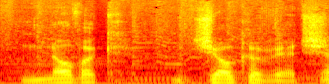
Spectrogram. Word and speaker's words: Novak Djokovic: We have the legendary Novak Djokovic.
